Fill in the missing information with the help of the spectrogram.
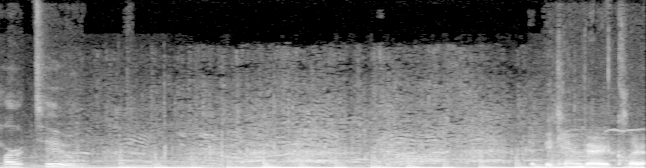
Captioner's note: people chanting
